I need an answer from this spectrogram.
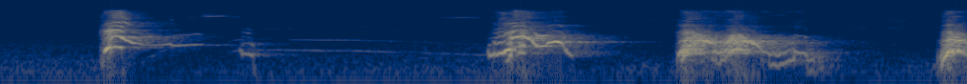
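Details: Shrill barking from a Pomeranian, with a high yelp that drops into a thin whine, then two harsher, noisier barks and the start of another.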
